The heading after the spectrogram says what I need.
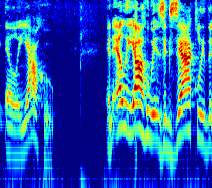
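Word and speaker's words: אליהו: Hebrews they don't say Elijah they don't say that that's an English word English name they say eliyahu and eliyahu is exactly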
